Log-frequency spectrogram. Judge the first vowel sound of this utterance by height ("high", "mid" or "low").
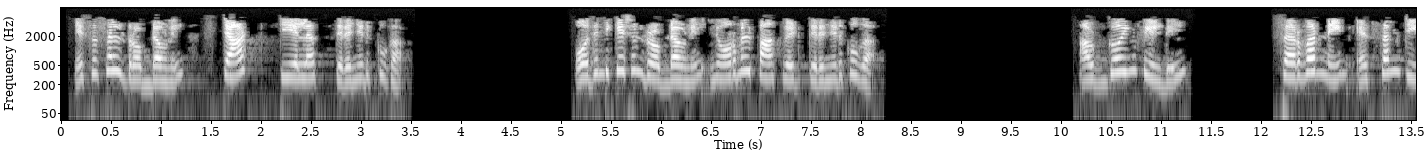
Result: mid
